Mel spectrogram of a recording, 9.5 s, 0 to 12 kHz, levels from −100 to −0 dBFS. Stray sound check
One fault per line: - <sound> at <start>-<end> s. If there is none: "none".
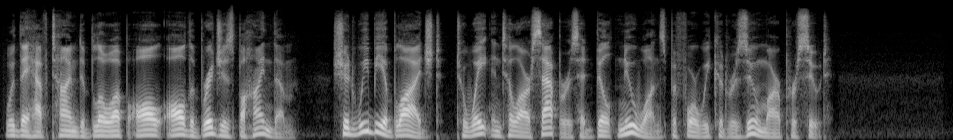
none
